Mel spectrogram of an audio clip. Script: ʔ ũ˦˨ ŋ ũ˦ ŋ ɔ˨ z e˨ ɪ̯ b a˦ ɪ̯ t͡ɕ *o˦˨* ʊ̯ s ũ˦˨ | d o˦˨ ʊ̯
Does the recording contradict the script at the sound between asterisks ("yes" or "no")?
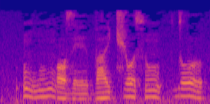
no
